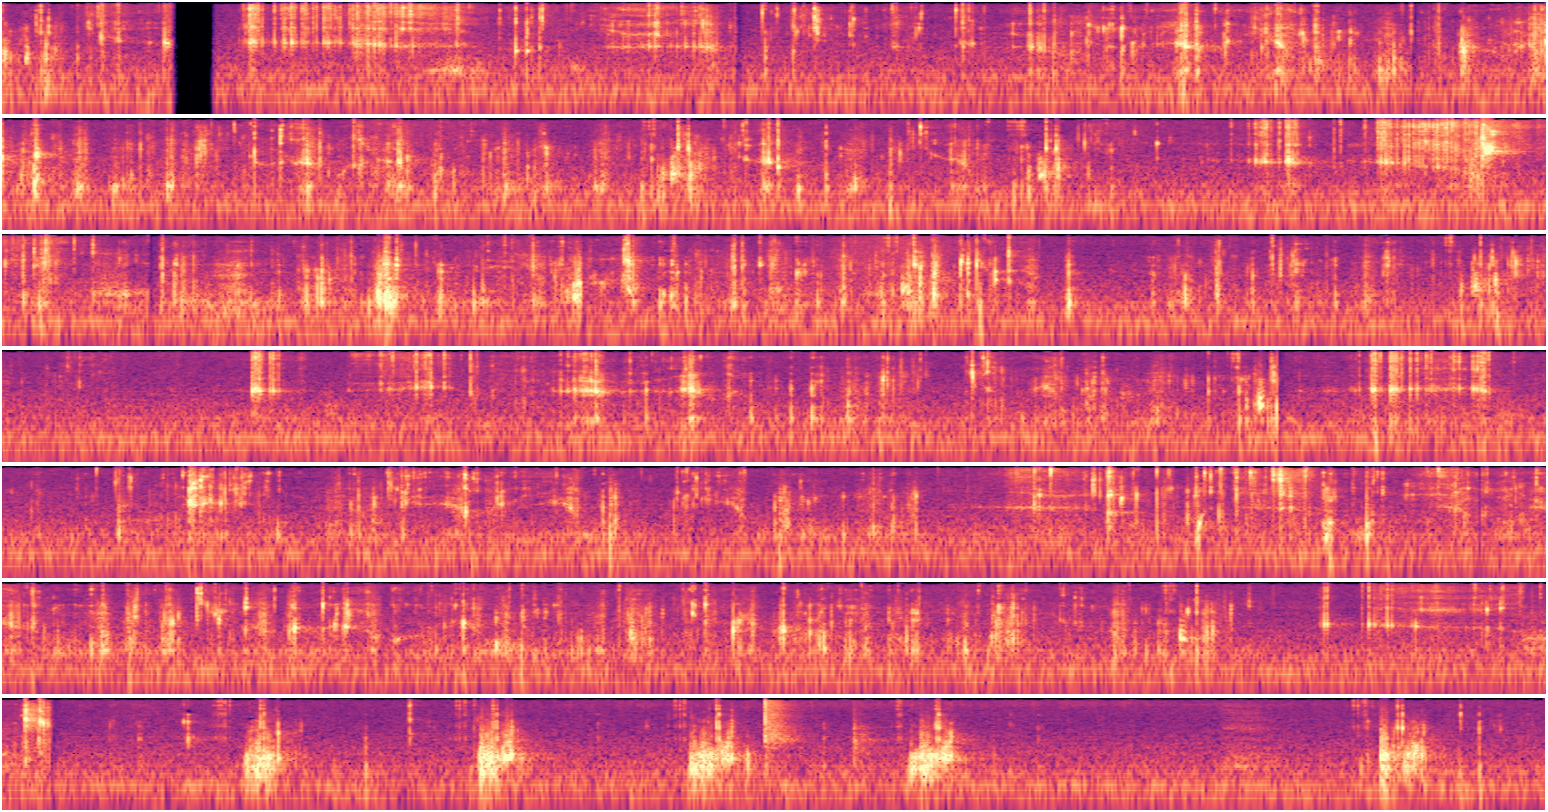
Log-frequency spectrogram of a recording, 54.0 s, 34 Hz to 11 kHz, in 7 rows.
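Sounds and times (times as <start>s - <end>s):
biting and chewing ice cream bar: 0.0s - 23.7s, 24.4s - 48.9s
person gulping a drink: 47.3s - 47.9s, 48.6s - 49.0s, 49.7s - 50.2s, 50.8s - 51.2s, 53.1s - 53.9s.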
